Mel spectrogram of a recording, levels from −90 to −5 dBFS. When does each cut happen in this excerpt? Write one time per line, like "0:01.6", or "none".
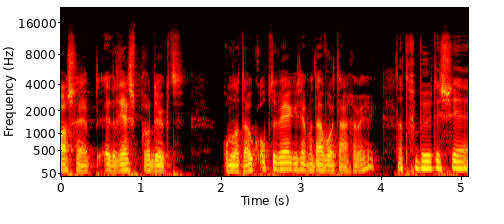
0:04.2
